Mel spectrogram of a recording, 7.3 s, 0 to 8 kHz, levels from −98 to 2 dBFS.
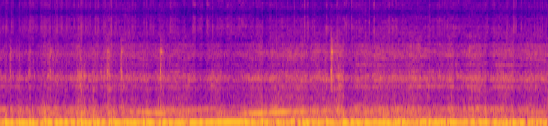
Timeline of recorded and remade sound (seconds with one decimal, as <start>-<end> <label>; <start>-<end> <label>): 0.0-2.3 recorded; 2.3-6.7 remade; 6.7-7.3 recorded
